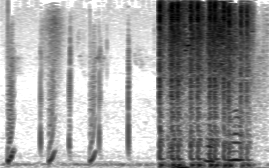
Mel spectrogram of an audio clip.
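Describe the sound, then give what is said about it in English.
Gunfire in a multiplayer video game: a few short, rising chirpy blips, then a loud, dense rattling burst of rapid shots that fills the last second without a break. “Oh, and someone is trying to shoot at me, and they just shot the item.”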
